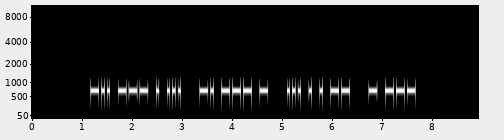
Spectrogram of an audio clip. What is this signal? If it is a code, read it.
Morse code, heard as a keyed tone, about 22 wpm, 700 Hz. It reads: DOES NOT SEEM TO
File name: practice / 22wpm / Build A Phrase - 5-Word Phrases - 22wpm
